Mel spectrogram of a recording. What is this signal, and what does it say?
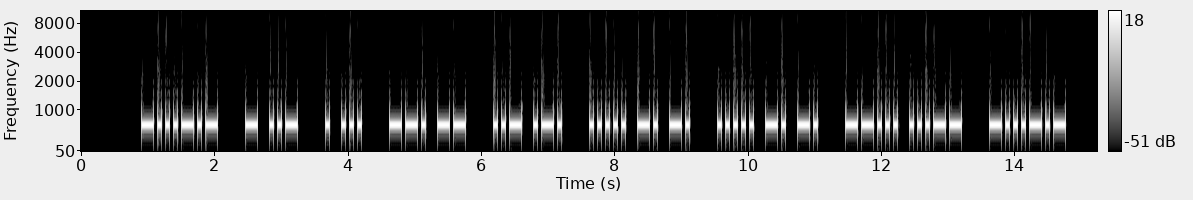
Morse code, heard as a keyed tone, about 20 wpm, 650 Hz. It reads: <BK> TU ES GM UR 5NN 5NN 73 <BK>
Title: SOTA QSO Practice 20wpm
